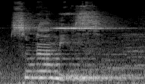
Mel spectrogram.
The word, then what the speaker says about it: tsunami: complete the quick quick stand by yourself next tsunamis now your tea is silent okay you will say it as tsunami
